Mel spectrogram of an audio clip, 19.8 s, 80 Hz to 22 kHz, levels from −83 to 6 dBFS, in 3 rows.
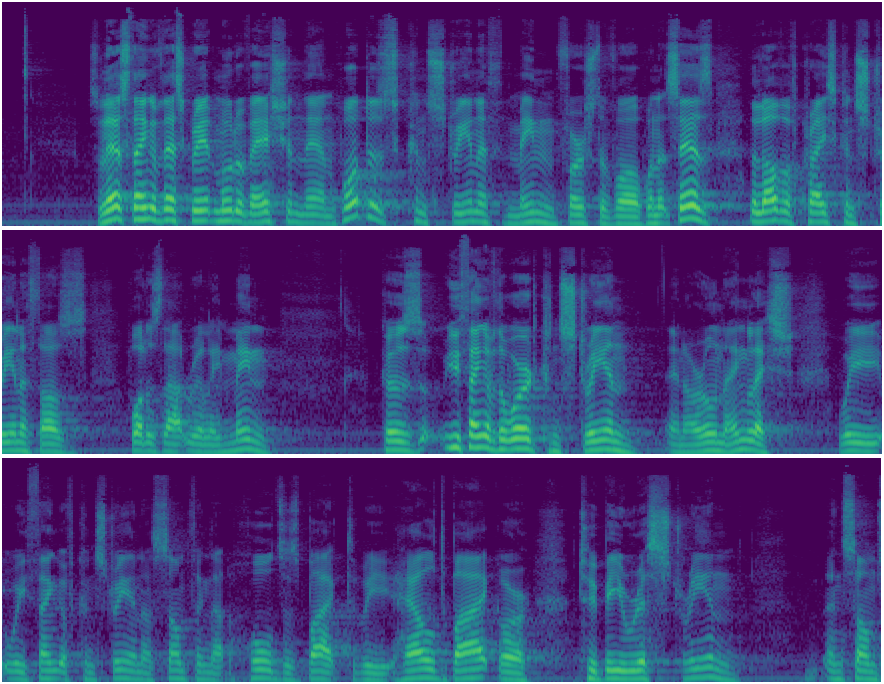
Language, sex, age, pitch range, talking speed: English, male, 30-49, 125-155 Hz, 185 wpm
